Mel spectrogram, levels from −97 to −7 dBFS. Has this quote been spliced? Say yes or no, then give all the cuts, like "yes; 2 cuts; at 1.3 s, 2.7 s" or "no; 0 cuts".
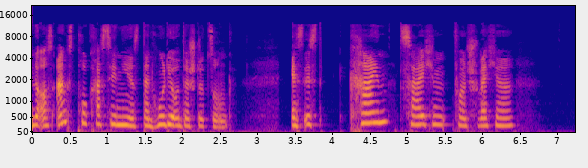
no; 0 cuts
